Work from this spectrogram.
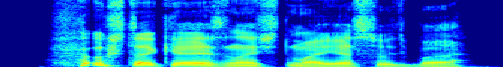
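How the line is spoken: Laughing. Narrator (Russian): засмеялся я

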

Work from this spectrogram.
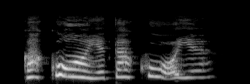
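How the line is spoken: Moaned. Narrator (Russian): простонала мисс Фридлендер

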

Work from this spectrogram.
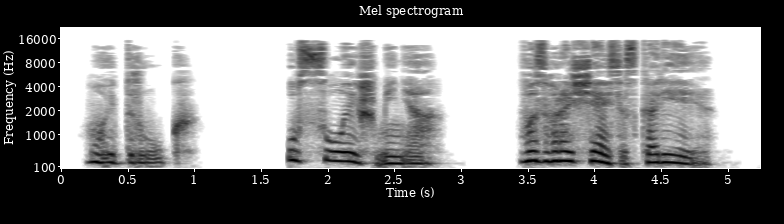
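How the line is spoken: Desperate, uncontrolled exclamation. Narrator (Russian): Перестав контролировать себя, я в отчаянии воскликнула

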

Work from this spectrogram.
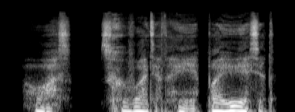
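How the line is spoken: Quiet rasp, just conscious. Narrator (Russian): тихо прохрипел Ланс, придя в сознание

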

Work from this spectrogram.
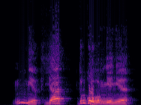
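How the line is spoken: Grim and firm. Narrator (Russian): мрачно и твердо заявил мистер Самсон

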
